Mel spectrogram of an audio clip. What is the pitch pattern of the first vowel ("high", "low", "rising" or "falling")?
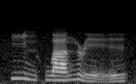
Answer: falling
